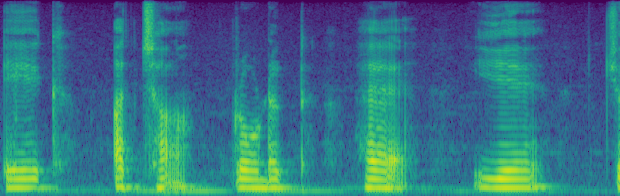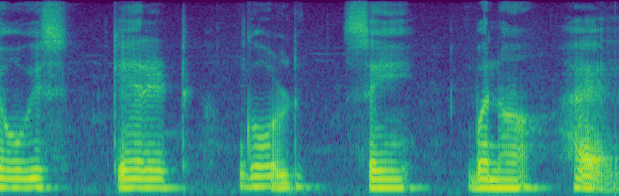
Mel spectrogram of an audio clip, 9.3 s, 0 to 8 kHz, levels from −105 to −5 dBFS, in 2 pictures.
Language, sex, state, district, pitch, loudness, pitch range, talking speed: Hindi, male, Rajasthan, Jaipur, 135 Hz, -19 LUFS, 130-135 Hz, 70 wpm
